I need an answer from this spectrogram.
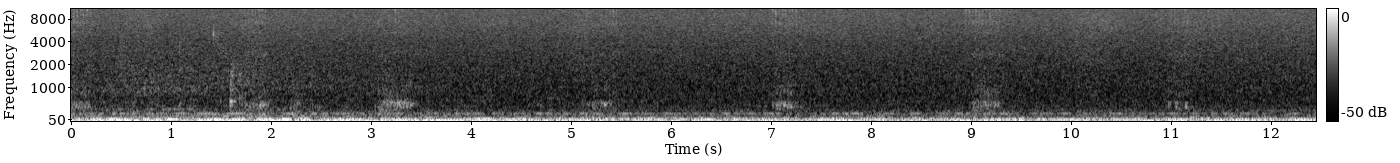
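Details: Soft, low purring from Heidi, a senior cat adopted from the Humane Society of New York City, during a massage on August 4, 2021; quieter rumble with light breathy pulses about every two seconds.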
